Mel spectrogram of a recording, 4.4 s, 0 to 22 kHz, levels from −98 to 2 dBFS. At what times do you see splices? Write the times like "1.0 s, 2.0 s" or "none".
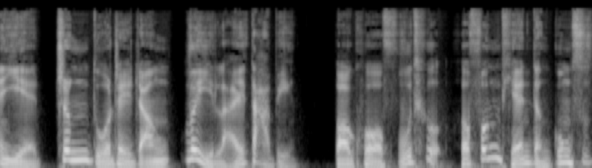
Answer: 2.3 s

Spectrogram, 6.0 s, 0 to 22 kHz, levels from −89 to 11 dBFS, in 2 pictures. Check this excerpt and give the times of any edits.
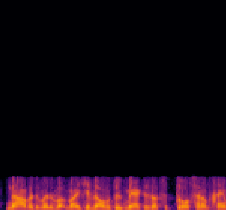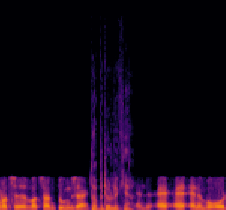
none

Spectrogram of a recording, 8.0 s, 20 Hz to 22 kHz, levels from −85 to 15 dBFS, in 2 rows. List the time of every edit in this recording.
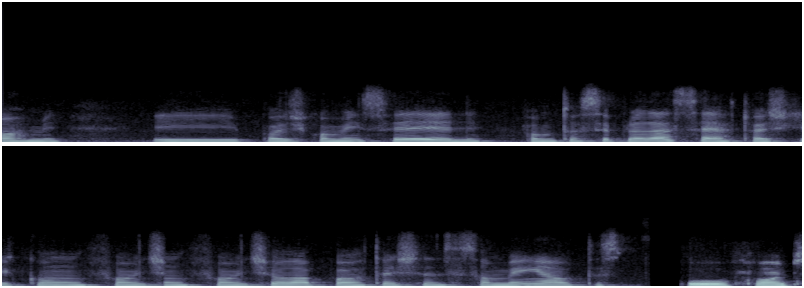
4.8 s

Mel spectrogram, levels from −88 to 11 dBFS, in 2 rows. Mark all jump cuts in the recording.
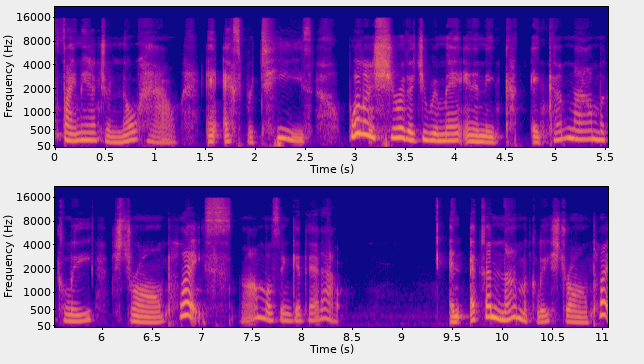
none

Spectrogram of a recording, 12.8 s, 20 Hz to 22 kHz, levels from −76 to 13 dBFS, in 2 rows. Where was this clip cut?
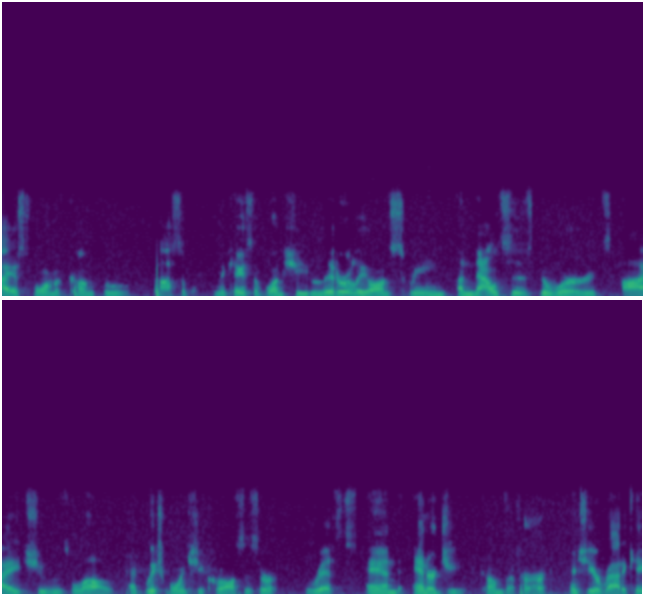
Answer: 2.0 s, 2.8 s, 4.5 s, 7.6 s, 10.0 s, 11.4 s

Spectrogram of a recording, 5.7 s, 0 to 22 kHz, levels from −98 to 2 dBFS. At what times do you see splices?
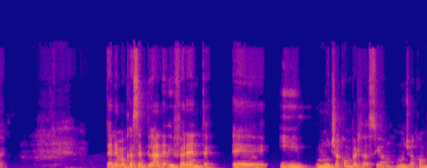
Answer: none

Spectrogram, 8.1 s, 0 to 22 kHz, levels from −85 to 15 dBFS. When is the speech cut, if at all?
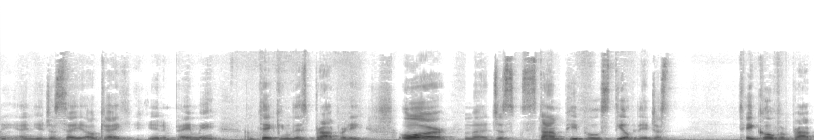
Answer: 4.7 s, 6.3 s

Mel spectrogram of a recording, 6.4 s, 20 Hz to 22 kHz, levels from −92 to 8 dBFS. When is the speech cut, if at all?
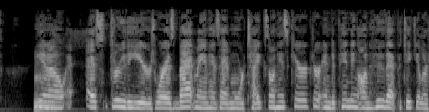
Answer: none

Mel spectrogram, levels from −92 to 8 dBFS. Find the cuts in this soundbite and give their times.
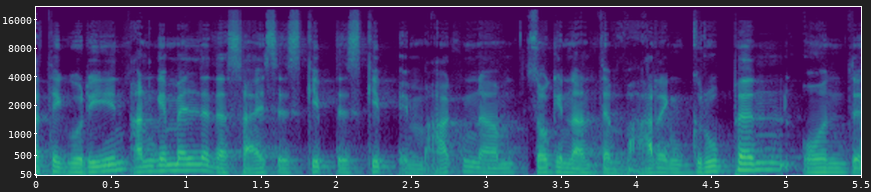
2.0 s

